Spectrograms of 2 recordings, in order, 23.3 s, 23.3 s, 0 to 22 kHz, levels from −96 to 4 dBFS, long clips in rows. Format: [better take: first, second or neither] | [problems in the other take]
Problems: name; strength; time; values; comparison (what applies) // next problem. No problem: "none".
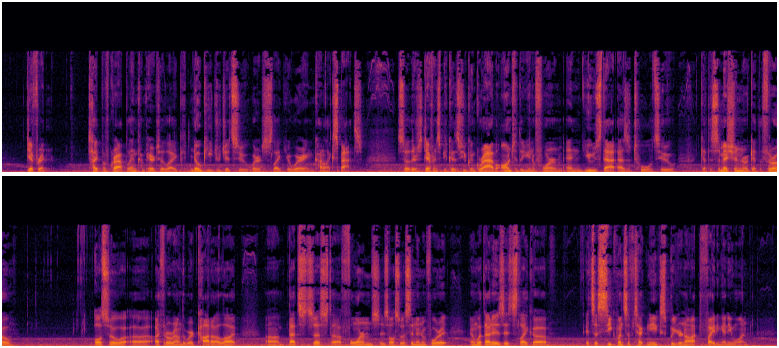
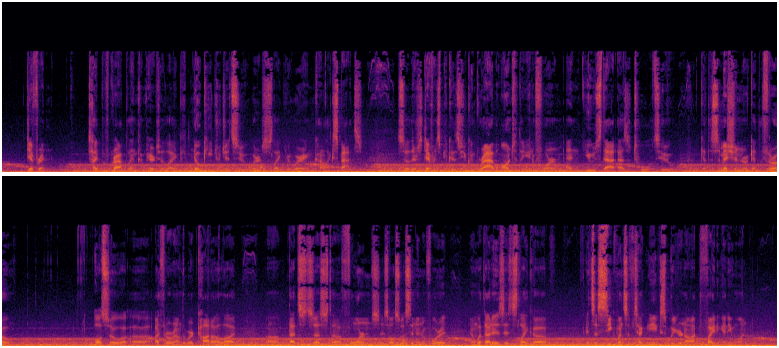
first | low rumble; loud; throughout; 3 dB below the speech; faint in the first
